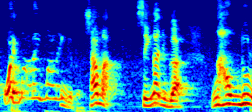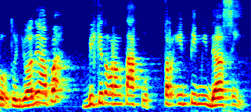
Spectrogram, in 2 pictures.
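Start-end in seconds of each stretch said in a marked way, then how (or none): 0.0-0.8 high but held-back shout; mock yell. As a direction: imitate an alarmed yell without volume. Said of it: "Pasti ada aja yang teriak". (teriakan tertahan, pura-pura)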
